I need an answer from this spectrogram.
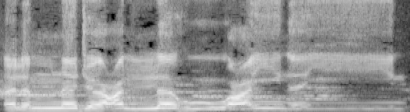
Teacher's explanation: ainain itu boleh agak panjang dikit ya, sampai 4 harokat. Itu mad arid li sukun. Atau bahkan sebagian ada yang bacanya sampai 6 kadang.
